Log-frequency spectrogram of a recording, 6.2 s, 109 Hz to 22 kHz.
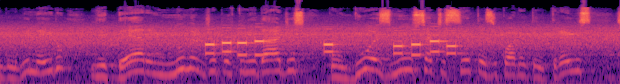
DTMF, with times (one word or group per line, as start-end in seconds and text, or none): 2.1-2.6 593A
3.2-3.3 8
3.9-4.6 42C4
